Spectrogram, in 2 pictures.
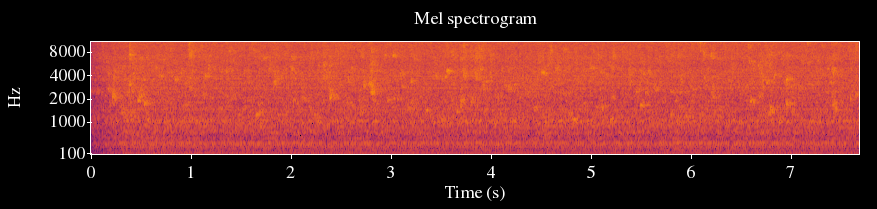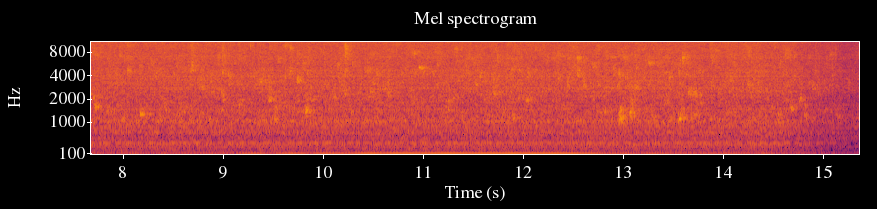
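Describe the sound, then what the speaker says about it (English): Steady, gentle rush of water moving through aquarium filters, including a canister filter, with the soft continuous hum of a small air pump underneath, unbroken and fairly quiet throughout. "There's one small air pump kind of over there that is on. You'll probably hear that a little bit. And then other than that, it's water movement from all the other filters."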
